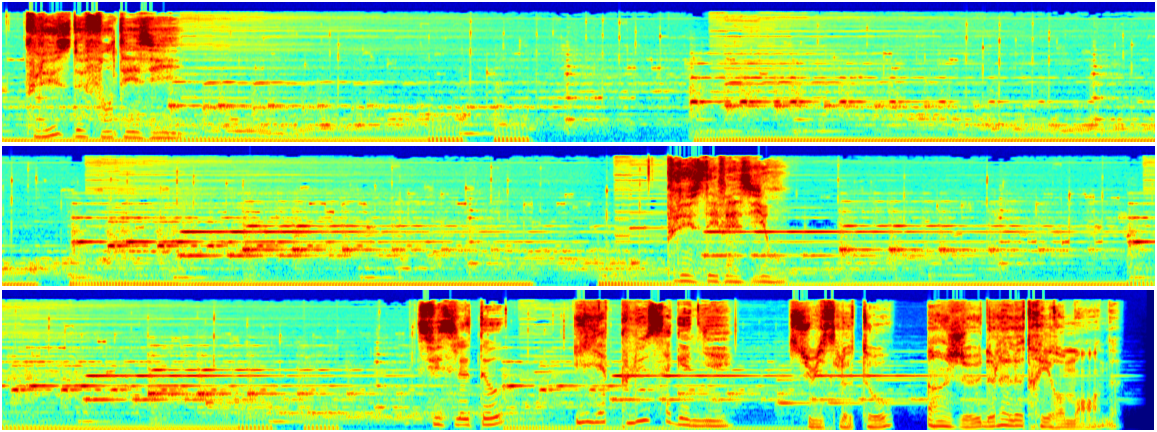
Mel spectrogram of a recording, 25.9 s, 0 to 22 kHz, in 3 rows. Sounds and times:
Music: 0:00.0 - 0:25.9
Speech: 0:00.2 - 0:01.4, 0:13.6 - 0:14.6, 0:20.4 - 0:25.8.

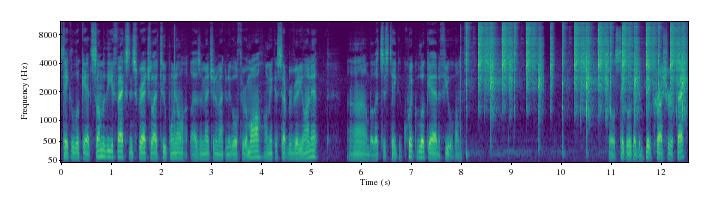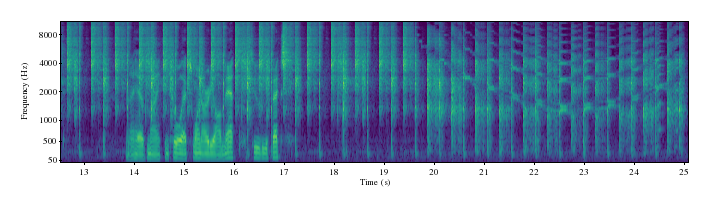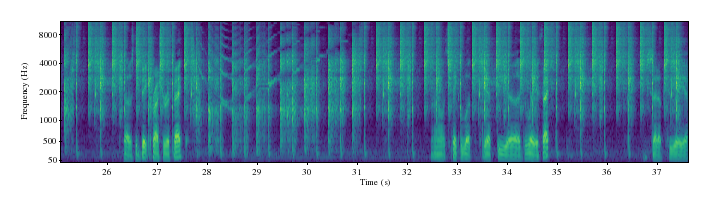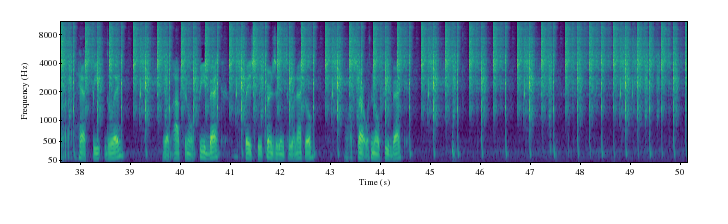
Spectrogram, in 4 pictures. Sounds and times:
Speech: 0:00.0 - 0:05.2, 0:05.8 - 0:08.0, 0:11.0 - 0:12.6, 0:13.9 - 0:17.2, 0:26.3 - 0:27.6, 0:32.5 - 0:35.0, 0:36.8 - 0:38.8, 0:39.7 - 0:42.7, 0:43.3 - 0:44.6
Music: 0:08.0 - 0:50.1.

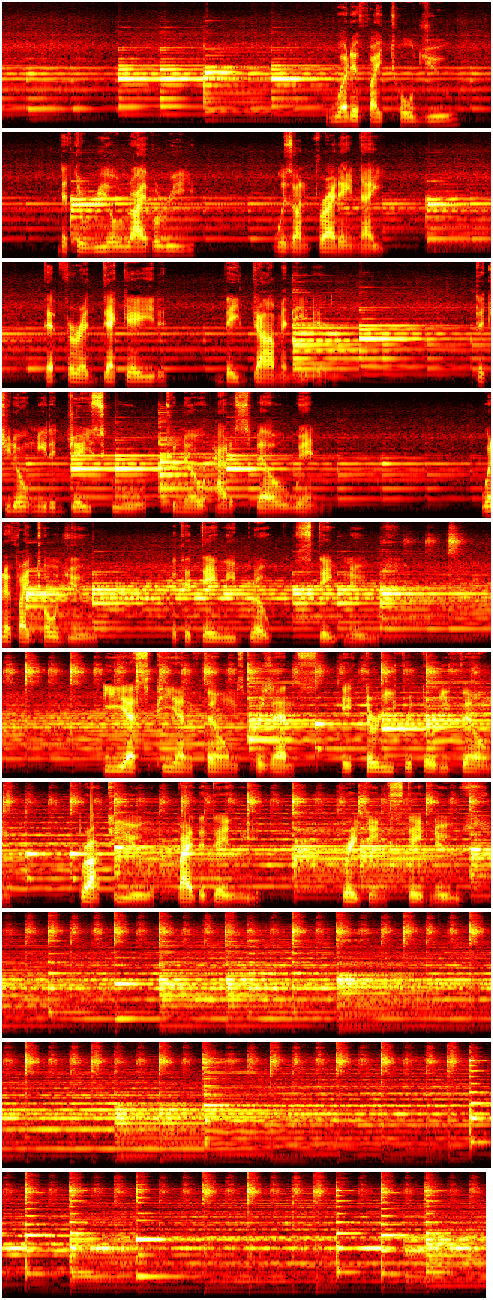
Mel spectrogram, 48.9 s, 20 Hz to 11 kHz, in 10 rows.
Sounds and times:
Music: 0:00.0 - 0:48.8
Speech: 0:03.3 - 0:04.6, 0:05.5 - 0:06.8, 0:07.6 - 0:08.7, 0:10.2 - 0:11.4, 0:12.0 - 0:13.1, 0:14.6 - 0:17.9, 0:19.5 - 0:20.5, 0:21.3 - 0:23.4, 0:25.5 - 0:29.4, 0:30.1 - 0:31.9, 0:32.8 - 0:34.1.

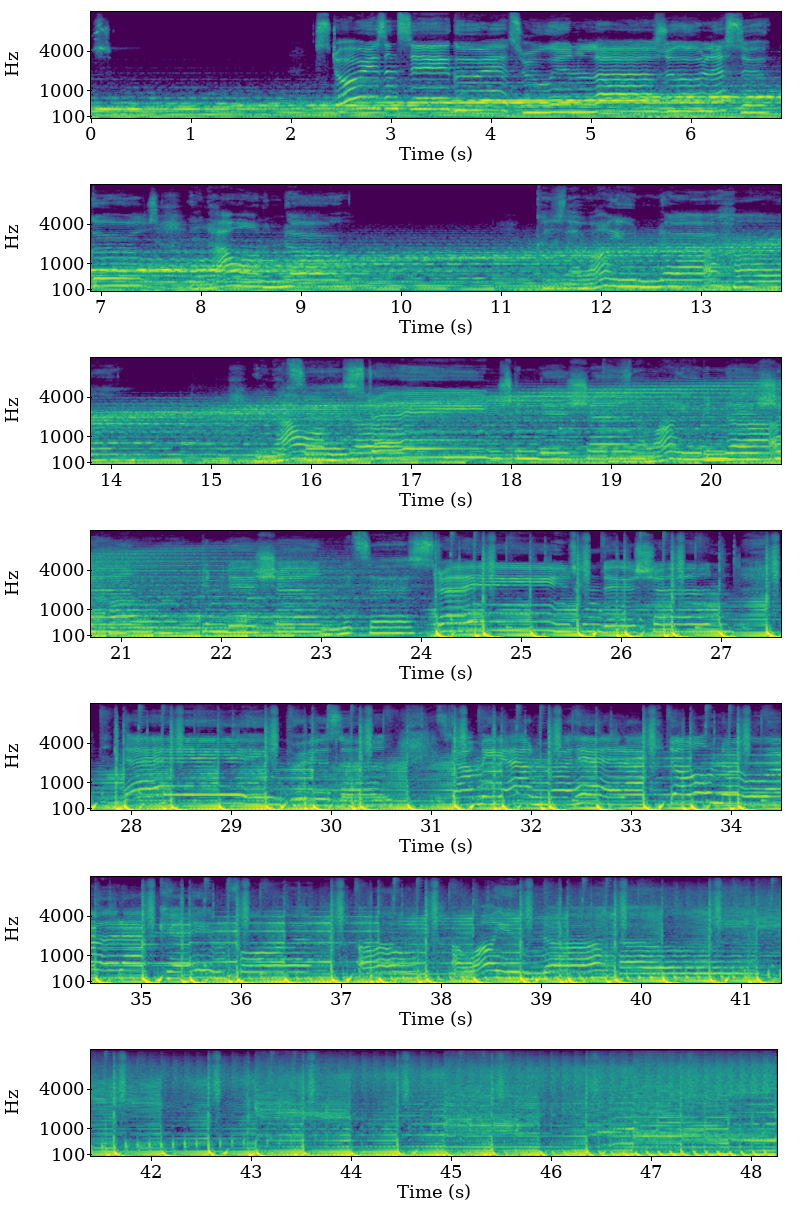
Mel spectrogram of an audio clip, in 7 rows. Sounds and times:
Dubstep: 0:02.4 - 0:48.2.

